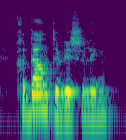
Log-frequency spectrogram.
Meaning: shapeshifting
- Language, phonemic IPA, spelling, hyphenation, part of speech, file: Dutch, /ɣəˈdaːn.təˌʋɪ.sə.lɪŋ/, gedaantewisseling, ge‧daan‧te‧wis‧se‧ling, noun, Nl-gedaantewisseling.ogg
